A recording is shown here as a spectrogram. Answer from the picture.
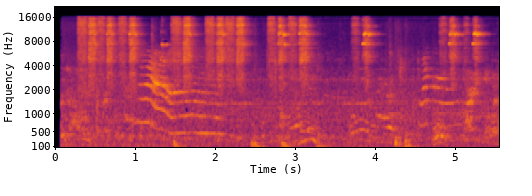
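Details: Munchkin cat Kikunosuke, one of the house cats, plays with a camera air blower and reacts to its puffs. A drawn-out, falling meow, then shorter chirping calls, over soft hissing bursts of air and faint human voices.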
